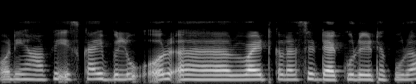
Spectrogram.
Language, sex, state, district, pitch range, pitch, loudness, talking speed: Hindi, female, Uttarakhand, Tehri Garhwal, 220-230 Hz, 225 Hz, -18 LUFS, 185 wpm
